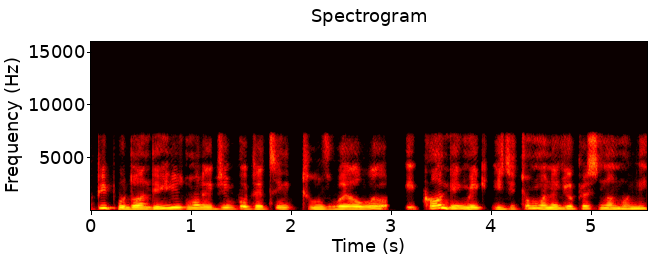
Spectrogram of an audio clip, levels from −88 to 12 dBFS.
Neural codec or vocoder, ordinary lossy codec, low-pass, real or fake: codec, 16 kHz, 2 kbps, FreqCodec, smaller model; none; 7.2 kHz; fake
